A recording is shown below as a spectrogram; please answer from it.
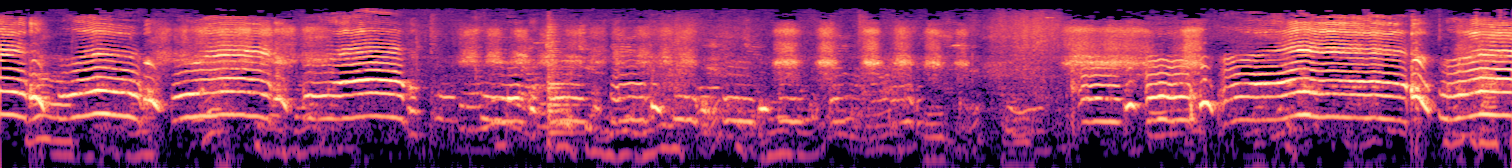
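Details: Newborn baby boy with rhythmic, strong wailing cries, brief pauses and whimpers between; a normal newborn cry.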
